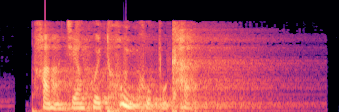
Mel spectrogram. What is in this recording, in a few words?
morgana chinese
